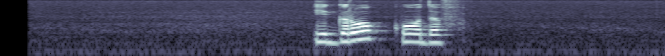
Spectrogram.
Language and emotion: Russian, neutral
